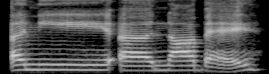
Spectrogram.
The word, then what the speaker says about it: Anishinaabe: pronounced Anishinaabe. Oh, okay. Oh, wait. Anishinaabe.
